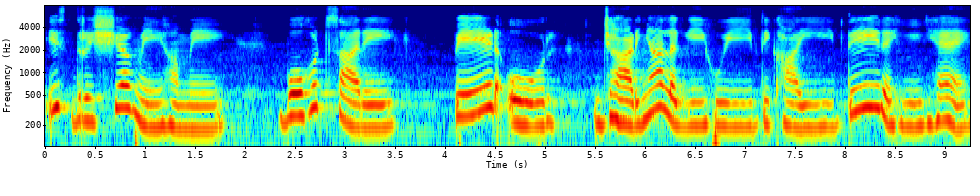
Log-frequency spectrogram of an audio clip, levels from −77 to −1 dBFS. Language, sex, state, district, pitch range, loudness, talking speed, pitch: Hindi, female, Punjab, Fazilka, 195-260 Hz, -16 LUFS, 95 wpm, 210 Hz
